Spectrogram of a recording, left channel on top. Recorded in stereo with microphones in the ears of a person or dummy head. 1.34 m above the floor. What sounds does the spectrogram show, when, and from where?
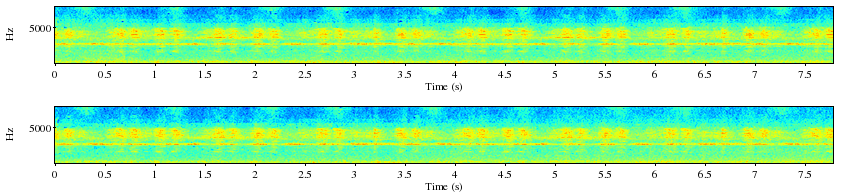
0.0 s an insect: centre (ahead or behind), 1.6 m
